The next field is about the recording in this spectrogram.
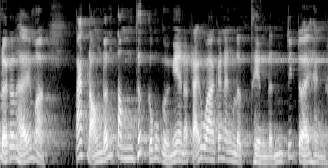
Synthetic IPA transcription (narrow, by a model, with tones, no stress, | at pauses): ɗe˧˩kɔ˨˦t̪ʰe˧˩maː˨˩ | t̪aː˦˥k̚ɗo̰˧˨wŋ͡mɗe˨˦nt̪ə˧mt̪ʰɨ˦˥kːu˧˩əmo˨˩t̚ŋɨ˨˩əjŋɛ˧ɗa̰ː˧˥t͡ɕa̰ː˧˩jkwaː˧kaː˨˦˥jna˧ŋlɨ˨˩k̚t̪ʰi˨˩ənɗḭ˧˨ŋ̟t͡ɕi˨˦t̪wḛ˧˨ɦaː˨˩ŋ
